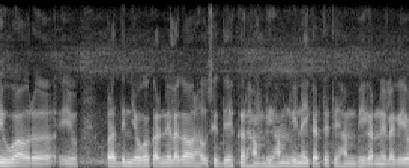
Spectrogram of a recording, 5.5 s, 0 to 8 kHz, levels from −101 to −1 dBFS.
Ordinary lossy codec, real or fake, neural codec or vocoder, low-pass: none; real; none; none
